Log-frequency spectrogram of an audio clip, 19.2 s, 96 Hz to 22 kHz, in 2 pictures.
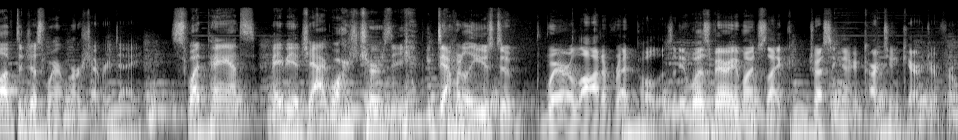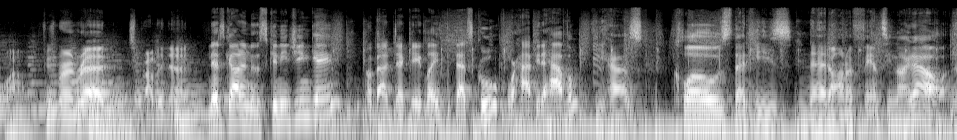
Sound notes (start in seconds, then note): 3.8 giggles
